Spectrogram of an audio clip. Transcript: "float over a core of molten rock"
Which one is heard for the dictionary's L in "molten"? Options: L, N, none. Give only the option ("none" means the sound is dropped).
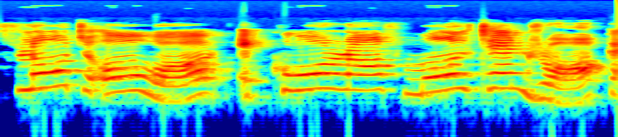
L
